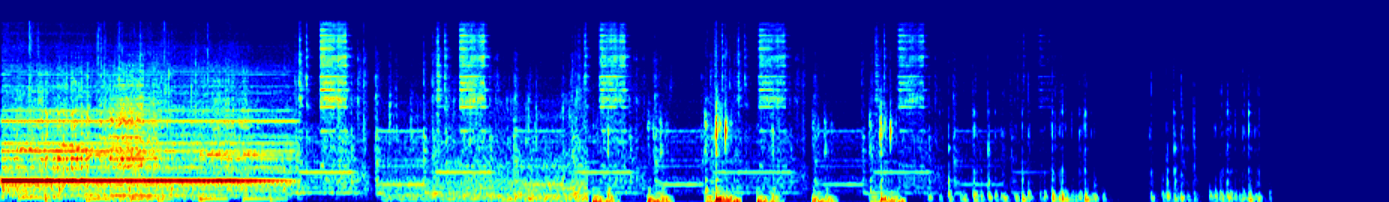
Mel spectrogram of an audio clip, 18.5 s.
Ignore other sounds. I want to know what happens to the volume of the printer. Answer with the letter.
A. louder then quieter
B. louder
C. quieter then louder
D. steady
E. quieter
E.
